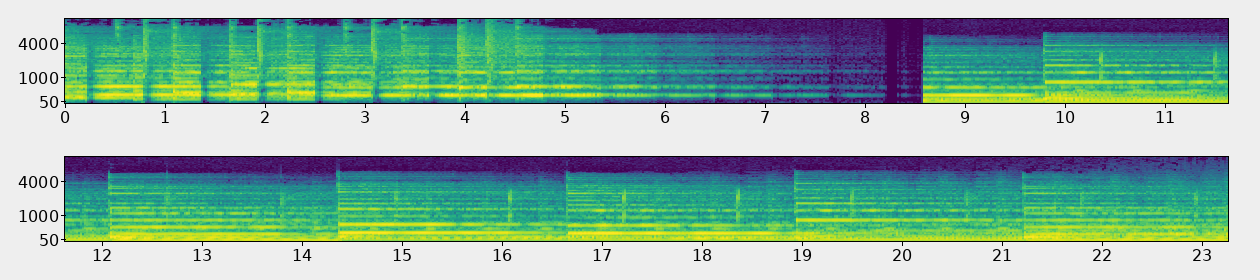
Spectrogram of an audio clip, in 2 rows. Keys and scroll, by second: 0.3 Escape, 4.8 space, 13.0 space, 16.6 F3, 17.1 F2, 21.3 F3.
